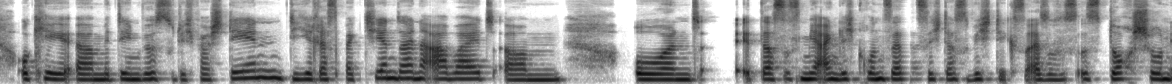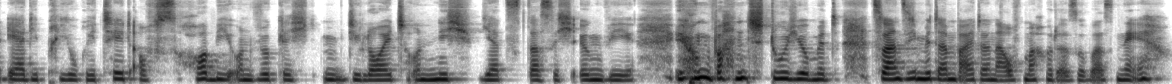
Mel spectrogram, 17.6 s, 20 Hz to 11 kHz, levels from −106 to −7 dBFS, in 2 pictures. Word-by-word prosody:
„Okay, 230 Hz, -1 st, 0 dB
äh, 210 Hz, -1 st, 0 dB
mit 210 Hz, 0 st, -1 dB
denen 215 Hz, -1 st, +2 dB
wirst 225 Hz, 0 st, -1 dB
du -, -, -13 dB
dich 205 Hz, -1 st, -8 dB
verstehen, 250 Hz, +6 st, 0 dB
die 225 Hz, -1 st, 0 dB
respektieren 220 Hz, +3 st, -2 dB
deine 255 Hz, -2 st, +1 dB
Arbeit, 235 Hz, 0 st, -1 dB
ähm“, 200 Hz, 0 st, -2 dB, 0.5 s
und, 215 Hz, -1 st, +3 dB, 0.3 s
äh, -, -, -3 dB
das 225 Hz, 0 st, +3 dB
ist 230 Hz, +1 st, -4 dB
mir 230 Hz, -1 st, +5 dB
eigentlich 225 Hz, +1 st, +2 dB
grundsätzlich 225 Hz, -1 st, 0 dB
das 215 Hz, -2 st, -4 dB
Wichtigste. 220 Hz, +1 st, -4 dB
Also, 205 Hz, 0 st, -1 dB
es 210 Hz, +2 st, -3 dB
ist 225 Hz, +1 st, -3 dB
doch 225 Hz, 0 st, +1 dB
schon 225 Hz, 0 st, +3 dB
eher 215 Hz, -2 st, -2 dB
die 205 Hz, 0 st, -5 dB
Priorität 205 Hz, +3 st, -4 dB
aufs 190 Hz, 0 st, -2 dB
Hobby 220 Hz, -2 st, +1 dB
und 200 Hz, 0 st, -3 dB
wirklich 205 Hz, -2 st, -5 dB
n 205 Hz, -1 st, -3 dB
die 205 Hz, 0 st, -4 dB
Leute 195 Hz, +1 st, -1 dB
und 200 Hz, +1 st, +2 dB
nicht 215 Hz, +1 st, +2 dB
jetzt, 195 Hz, -1 st, -5 dB
dass 195 Hz, 0 st, -2 dB
ich 195 Hz, -, -4 dB
irgendwie 195 Hz, -1 st, -2 dB, 0.3 s
irgendwann 250 Hz, 0 st, +7 dB
'n -, -, -1 dB
Studio 245 Hz, -4 st, +4 dB
mit 210 Hz, 0 st, -2 dB, 0.2 s
20 235 Hz, +1 st, +5 dB
Mitarbeitern 210 Hz, -3 st, +2 dB
aufmache 195 Hz, +3 st, -4 dB
oder 200 Hz, -, -6 dB
sowas, 185 Hz, +4 st, -7 dB
ne. 210 Hz, +3 st, 0 dB
215 Hz, 180 wpm, -21 LUFS, 205-230 Hz, 0.5 s, irgendwann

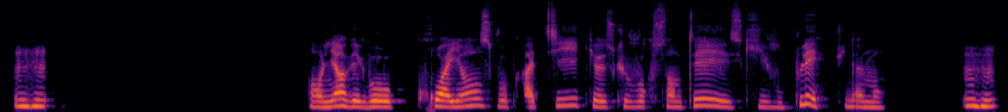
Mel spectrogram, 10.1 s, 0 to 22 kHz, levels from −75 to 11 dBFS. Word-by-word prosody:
Mmh 230 Hz, -1 st, +3 dB
mh. 225 Hz, 0 st, -4 dB, 2.6 s
En 200 Hz, -3 st, 0 dB
lien 215 Hz, +5 st, +6 dB
avec 205 Hz, -3 st, +3 dB
vos 205 Hz, 0 st, +3 dB
croyances, 230 Hz, +3 st, +3 dB
vos 215 Hz, -2 st, -6 dB
pratiques, 245 Hz, +4 st, -4 dB
ce 200 Hz, -3 st, -1 dB
que -, -, -6 dB
vous 200 Hz, 0 st, -5 dB
ressentez 210 Hz, +4 st, -1 dB
et 200 Hz, -, -3 dB
ce 200 Hz, +2 st, -10 dB
qui 200 Hz, -3 st, -10 dB
vous 190 Hz, -1 st, -10 dB
plaît 245 Hz, +5 st, 0 dB
finalement? 200 Hz, -4 st, -5 dB, 0.8 s
Mmh 245 Hz, 0 st, 0 dB, 0.2 s
mh. 230 Hz, -, -5 dB
210 Hz, 125 wpm, -23 LUFS, 200-235 Hz, 2.6 s, lien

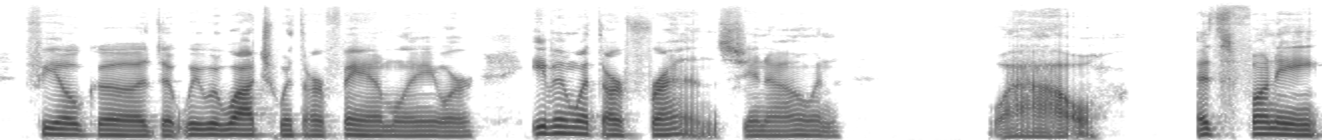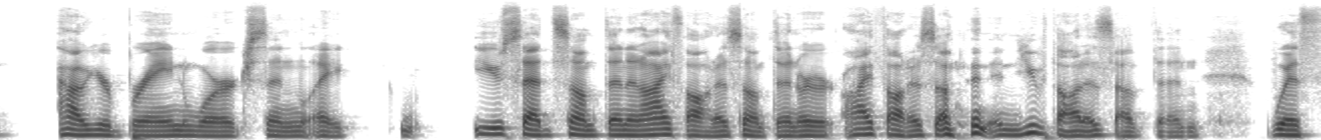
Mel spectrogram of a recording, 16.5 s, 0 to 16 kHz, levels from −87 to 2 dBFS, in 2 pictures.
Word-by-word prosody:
feel-good 135 Hz, -4 st, +1 dB
that 125 Hz, -1 st, -1 dB
we 145 Hz, 0 st, +1 dB
would 145 Hz, -1 st, +3 dB
watch 140 Hz, -2 st, +3 dB
with 135 Hz, 0 st, -2 dB
our 130 Hz, -1 st, -1 dB
family 125 Hz, -2 st, -1 dB
or 115 Hz, 0 st, -4 dB, 0.4 s
even 180 Hz, 0 st, +3 dB
with 160 Hz, -3 st, 0 dB
our 135 Hz, -2 st, +2 dB
friends, 140 Hz, +2 st, -3 dB
you 125 Hz, -, -3 dB
know? 125 Hz, +1 st, -3 dB
And 115 Hz, -2 st, -7 dB, 0.9 s
wow, -, -, -3 dB, 0.6 s
it's 150 Hz, +1 st, -1 dB
funny 145 Hz, -4 st, +2 dB, 0.3 s
how 140 Hz, -2 st, +4 dB
your 135 Hz, -1 st, +1 dB
brain 125 Hz, +1 st, +1 dB
works 115 Hz, -1 st, 0 dB
and, 120 Hz, -1 st, 0 dB
like, 115 Hz, -2 st, -3 dB, 0.3 s
w -, -, -9 dB, 0.3 s
you 160 Hz, +1 st, +1 dB
said 135 Hz, -4 st, +3 dB
something 135 Hz, -1 st, +2 dB
and 130 Hz, -, +3 dB
I 145 Hz, +2 st, +5 dB
thought 125 Hz, -5 st, 0 dB
of 120 Hz, 0 st, 0 dB
something, 120 Hz, -2 st, 0 dB
or 120 Hz, -1 st, +1 dB
I 150 Hz, +2 st, +2 dB
thought 140 Hz, -5 st, +1 dB
of 130 Hz, -, 0 dB
something 145 Hz, +6 st, +2 dB
and 135 Hz, 0 st, -2 dB
you 190 Hz, +1 st, +1 dB
thought 120 Hz, -6 st, +1 dB
of 125 Hz, +3 st, 0 dB
something 110 Hz, -3 st, -6 dB, 0.4 s
with 135 Hz, -2 st, +2 dB
130 Hz, 165 wpm, -24 LUFS, 125-145 Hz, 0.9 s, I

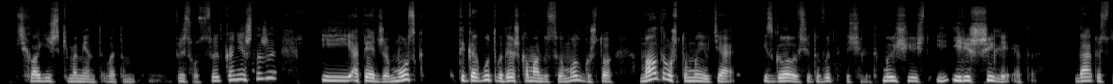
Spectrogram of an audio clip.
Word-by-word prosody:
Психологический 150 Hz, -1 st, -1 dB
момент 130 Hz, -5 st, -4 dB
в -, -, -16 dB
этом 115 Hz, 0 st, -10 dB, 0.4 s
присутствует, 160 Hz, +3 st, -5 dB
конечно 225 Hz, +4 st, -2 dB
же. 295 Hz, +1 st, -3 dB, 0.4 s
И 180 Hz, -1 st, +2 dB
опять 160 Hz, -8 st, +3 dB
же, 130 Hz, +1 st, 0 dB
мозг 200 Hz, -, +2 dB, 0.3 s
Ты -, -, 0 dB
как 180 Hz, -, +6 dB
будто 195 Hz, -4 st, +1 dB
бы -, -, +3 dB
даешь 165 Hz, +1 st, +4 dB
команду 150 Hz, -4 st, 0 dB
своему 135 Hz, +4 st, -4 dB
мозгу, 180 Hz, -9 st, -2 dB
что 135 Hz, 0 st, -1 dB, 0.3 s
Мало 205 Hz, -, +6 dB
того, 245 Hz, -5 st, +3 dB
что 165 Hz, -, -4 dB
мы 160 Hz, -1 st, +2 dB
у 135 Hz, -, 0 dB
тя 135 Hz, -1 st, -1 dB, 0.3 s
из 170 Hz, -7 st, -5 dB
головы 155 Hz, -1 st, +5 dB
всё 145 Hz, -, -8 dB
это 130 Hz, -, -9 dB
вытащили, 160 Hz, +3 st, -8 dB
так -, -, -22 dB
мы 175 Hz, 0 st, +4 dB
еще 165 Hz, -1 st, -2 dB
и -, -, +1 dB
и -, -, -1 dB
ст -, -, -11 dB
и 180 Hz, +2 st, +1 dB
решили 180 Hz, -5 st, +3 dB
это. 110 Hz, -, -16 dB, 0.4 s
Да, 170 Hz, +1 st, +3 dB
то 150 Hz, -, -4 dB
есть -, -, -14 dB
160 Hz, 230 wpm, -23 LUFS, 140-180 Hz, 0.4 s, как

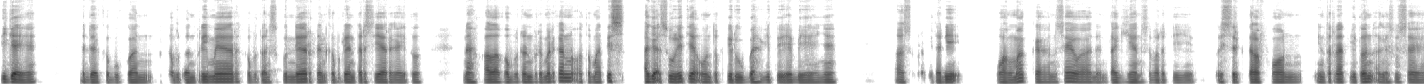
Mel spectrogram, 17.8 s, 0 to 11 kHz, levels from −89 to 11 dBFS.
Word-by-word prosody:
3 105 Hz, 0 st, +8 dB
ya, 90 Hz, +1 st, +2 dB, 0.6 s
ada 90 Hz, -1 st, +2 dB
kebukuan 90 Hz, 0 st, -3 dB, 0.2 s
kebutuhan 90 Hz, 0 st, -2 dB
primer, 100 Hz, +1 st, +4 dB
kebutuhan 90 Hz, -1 st, -4 dB
sekunder, 100 Hz, +1 st, +3 dB
dan -, -, -1 dB
kebutuhan 95 Hz, -1 st, 0 dB
tersier 95 Hz, -1 st, +2 dB
kayak 90 Hz, -1 st, -3 dB
gitu, 95 Hz, 0 st, -5 dB, 0.5 s
nah 90 Hz, -1 st, +1 dB
kalo 95 Hz, +1 st, +4 dB
kebutuhan 95 Hz, +1 st, 0 dB
primer 105 Hz, +3 st, -1 dB
kan 135 Hz, -1 st, +5 dB
otomatis 100 Hz, +4 st, -2 dB, 0.2 s
agak 105 Hz, +1 st, +7 dB
sulit 105 Hz, +1 st, +4 dB
ya 105 Hz, -, +7 dB
untuk 95 Hz, -2 st, -2 dB
dirubah 95 Hz, 0 st, +1 dB
gitu 95 Hz, +1 st, -5 dB
ya 95 Hz, 0 st, +3 dB
biayanya, 90 Hz, +1 st, -2 dB, 0.7 s
harus -, -, -3 dB
seperti -, -, -20 dB
tadi, 100 Hz, +3 st, +4 dB, 0.6 s
uang 90 Hz, -2 st, +1 dB
makan, 95 Hz, -3 st, -1 dB
sewa, 100 Hz, -3 st, +2 dB
dan 85 Hz, 0 st, -8 dB
tagihan 90 Hz, 0 st, -2 dB
seperti 85 Hz, 0 st, -7 dB, 0.3 s
listrik, -, -, -3 dB
telpon, 95 Hz, 0 st, +1 dB, 0.2 s
internet 95 Hz, +1 st, 0 dB
itu 95 Hz, +2 st, +2 dB
kan 110 Hz, -, +2 dB
agak 90 Hz, -1 st, -4 dB
susah 95 Hz, -1 st, -3 dB
95 Hz, 145 wpm, -25 LUFS, 90-100 Hz, 0.7 s, 3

